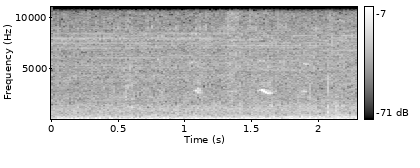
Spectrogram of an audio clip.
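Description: Faint outdoor background with a steady low rumble and two short, high bird chirps about a second and a second and a half in.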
